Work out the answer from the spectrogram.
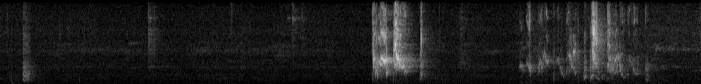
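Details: Budgerigars outdoors while eating parsley: a few faint scattered clicks, then two loud bursts of scratchy, warbling chirps. The first burst comes near the middle and the second, longer one near the end, with quiet pauses around them.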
